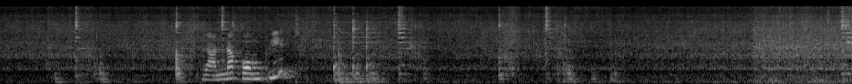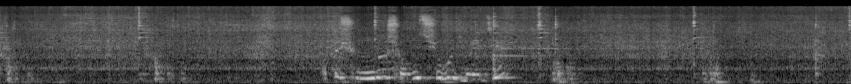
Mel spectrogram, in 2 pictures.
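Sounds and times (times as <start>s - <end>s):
vegetables sizzling in a wok: 0.0s - 17.0s
spatula scraping and tapping pan: 0.5s - 2.5s, 3.3s - 4.4s, 5.0s - 6.3s, 8.4s - 9.2s, 9.8s - 10.5s, 11.8s - 14.4s, 15.4s - 17.0s.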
